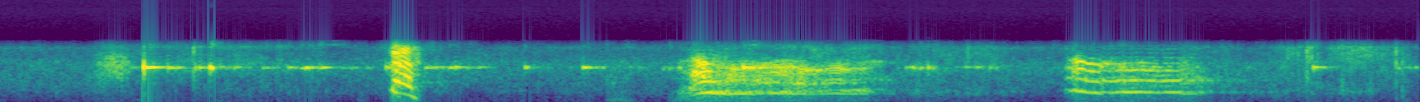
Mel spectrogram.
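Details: Young female hunting dog on wild boar: two drawn-out, hoarse baying barks each lasting about a second, preceded by a short yelp and a sharp downward sweep, with a thin steady high tone behind.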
